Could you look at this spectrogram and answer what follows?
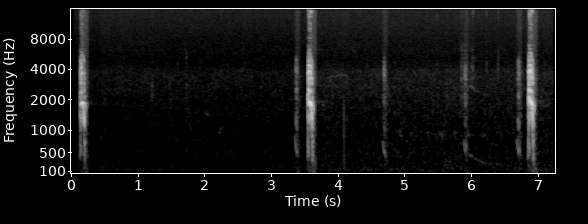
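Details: Grey francolin (teetar) calling: three short, harsh, rasping notes spaced about three and a half seconds apart, each a quick burst, with near silence between them and no other sounds.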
